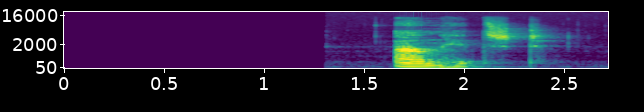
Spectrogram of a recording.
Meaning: second/third-person singular dependent-clause present indicative of aanhitsen
- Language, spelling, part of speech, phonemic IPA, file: Dutch, aanhitst, verb, /ˈanhɪtst/, Nl-aanhitst.ogg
